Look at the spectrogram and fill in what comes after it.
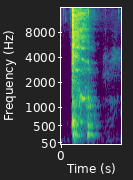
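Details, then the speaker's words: An adult gives one harsh, forceful cough in two quick bursts, part of a coughing fit after eating and talking at the same time: coughing fit. "My grandmother always say, "Don't eat and talk at the same time." See what happened?"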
